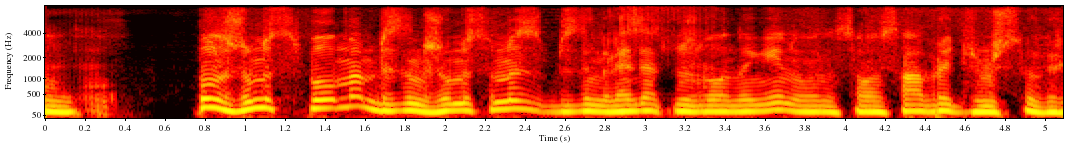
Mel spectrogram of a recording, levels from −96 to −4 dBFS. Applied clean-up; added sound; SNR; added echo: neural mask model Resemble Enhance denoiser.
